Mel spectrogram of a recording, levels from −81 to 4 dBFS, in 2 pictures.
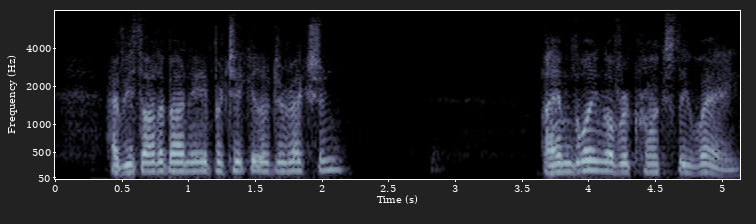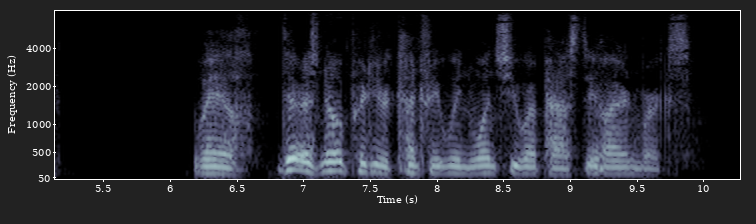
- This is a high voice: No, medium, 145 Hz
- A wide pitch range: No, average, 4.5 semitones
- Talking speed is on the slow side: No, average, 160 wpm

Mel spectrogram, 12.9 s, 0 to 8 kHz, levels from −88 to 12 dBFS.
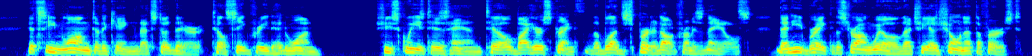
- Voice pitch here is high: No, low, 110 Hz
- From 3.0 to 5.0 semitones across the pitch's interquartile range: Yes, average, 4.1 semitones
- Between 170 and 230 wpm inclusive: Yes, average, 190 wpm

